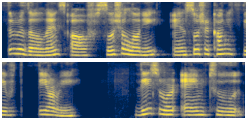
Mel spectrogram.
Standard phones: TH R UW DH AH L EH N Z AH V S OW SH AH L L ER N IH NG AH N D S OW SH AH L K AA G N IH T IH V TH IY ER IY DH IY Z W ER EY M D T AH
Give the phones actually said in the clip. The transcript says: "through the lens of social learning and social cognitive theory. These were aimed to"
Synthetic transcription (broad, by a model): TH R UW DH AH L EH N S AH V S OW AH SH L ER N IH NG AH N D S OW SH AH L K AA G N IH T IH V TH IY ER IY DH IY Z W ER EY M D T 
